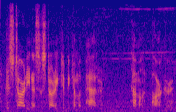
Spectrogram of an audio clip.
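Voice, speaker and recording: A man's voice: medium pitch, expressive, unhurried, background noise, natural voice. An actor voicing a stern male scientist mentor with a clipped, reproachful manner.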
